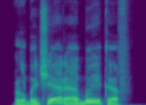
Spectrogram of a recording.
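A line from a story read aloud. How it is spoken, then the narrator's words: Offended deep bass. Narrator (Russian): обидчиво пробасил здоровяк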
